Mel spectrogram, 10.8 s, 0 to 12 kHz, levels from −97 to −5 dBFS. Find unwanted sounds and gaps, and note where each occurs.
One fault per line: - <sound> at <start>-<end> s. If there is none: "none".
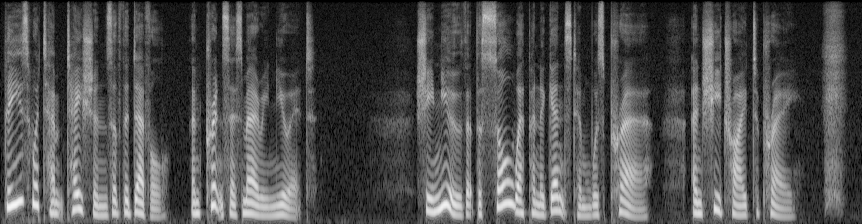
- sniff at 10.3-10.6 s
